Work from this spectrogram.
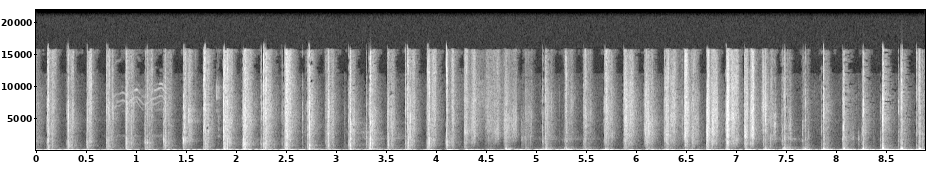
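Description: Fingertips scratch and squeeze the ridges of a hollow yellow ribbed plastic tube held upright and compressed. A rapid, fairly steady run of short, dry clicking taps with a dull low thump under each and almost no ring. The taps grow louder and punchier toward the end.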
